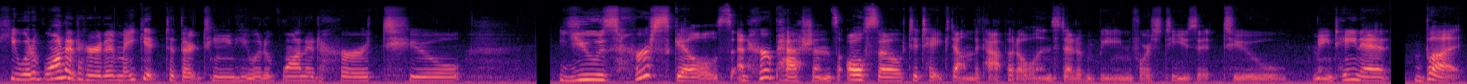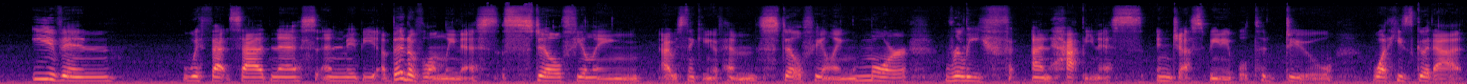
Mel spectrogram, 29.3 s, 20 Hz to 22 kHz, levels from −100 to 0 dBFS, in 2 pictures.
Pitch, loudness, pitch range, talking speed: 200 Hz, -33 LUFS, 180-290 Hz, 145 wpm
